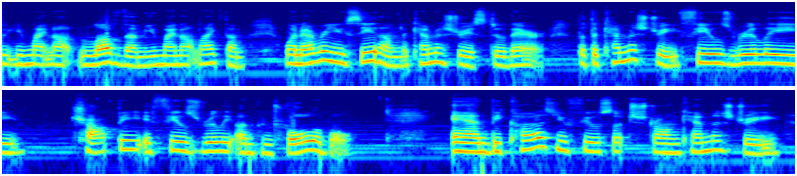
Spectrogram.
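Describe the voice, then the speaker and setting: A woman's voice: lowish voice, warm tone. A woman reading tarot, speaking directly to the listener in a reflective, advising way. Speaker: tarot reader and channel host.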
